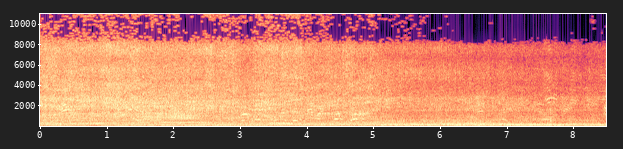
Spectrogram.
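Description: A pack of 358 dirt-track modified race cars running around the oval together, a continuous engine roar that grows a little louder in the second half, with spectators' voices mixed in.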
